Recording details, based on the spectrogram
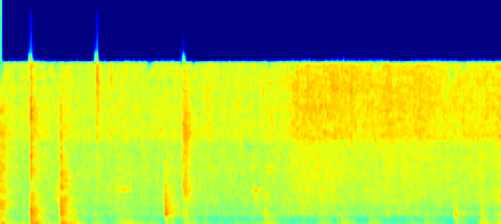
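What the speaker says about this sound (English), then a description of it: "Give it a stir." Oxtail being stirred in a pot for Congolese mikila, with spoon scrapes and knocks against the pot over a soft continuous sizzle.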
